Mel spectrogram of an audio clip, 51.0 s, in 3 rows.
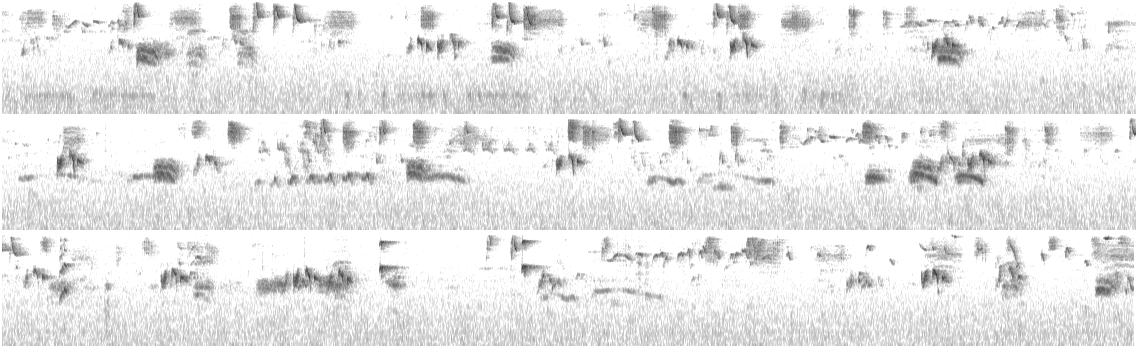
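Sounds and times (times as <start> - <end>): faint background hiss: 0.0 - 51.0
birds chirping and whistling: 41.3 - 45.7, 47.8 - 51.0.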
